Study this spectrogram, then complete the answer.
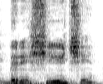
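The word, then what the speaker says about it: בראשית: Gênesis que significa em hebraico significa no princípio pronuncia-se beristite o livro de Êxodo que significa nomes em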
